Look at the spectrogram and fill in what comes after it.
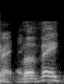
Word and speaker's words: Vivek: Vivek. Just remember one thing. Vivek rhymes with cake.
